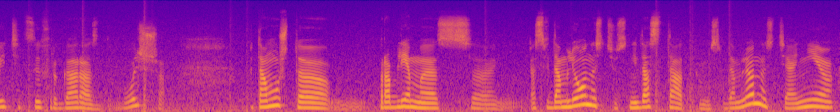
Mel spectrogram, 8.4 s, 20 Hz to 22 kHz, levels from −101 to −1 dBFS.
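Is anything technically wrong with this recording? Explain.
No, nothing in this speech recording points to a technical fault. The room noise of the recording space sits in the background, about 19 dB below the speech.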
